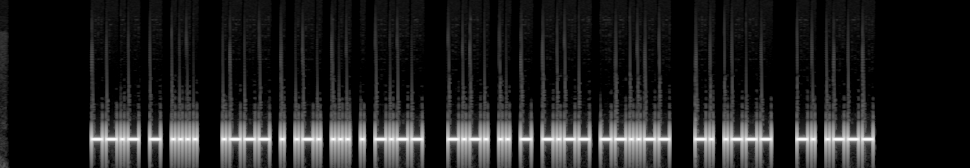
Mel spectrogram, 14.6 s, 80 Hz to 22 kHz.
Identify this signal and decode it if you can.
Morse code, heard as a keyed tone, about 22 wpm, 700 Hz. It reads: QTH JERSEY CITY, NJ NJ
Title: Practice QSO - Exchange 1 - Beginning - 22wpm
